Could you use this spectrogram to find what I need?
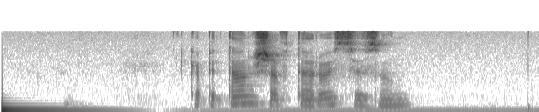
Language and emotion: Russian, neutral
